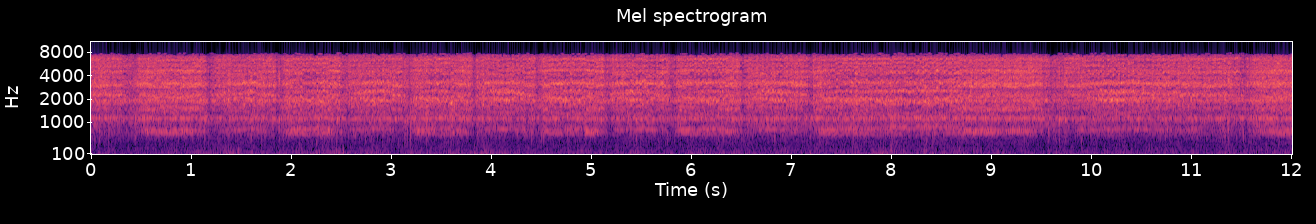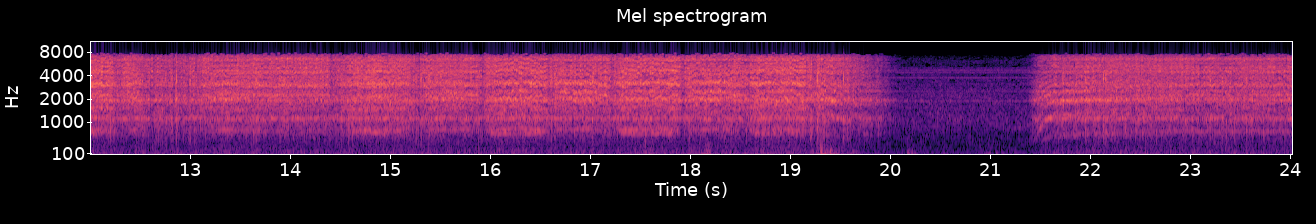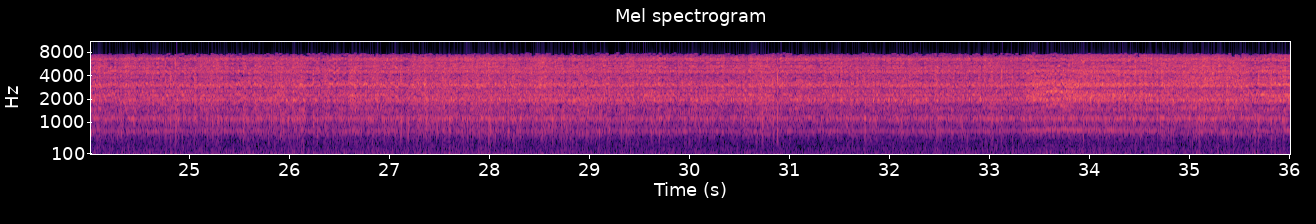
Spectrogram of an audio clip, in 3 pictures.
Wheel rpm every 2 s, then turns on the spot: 200, 200, 200, 200, 200, 200, 200, 200, 200, 130, 40, 190, 200, 200, 200, 200, 200, 200.
none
